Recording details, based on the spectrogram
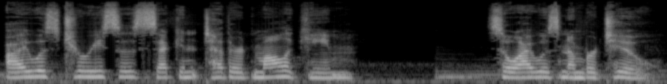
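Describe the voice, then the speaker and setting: A woman's voice: on the high side, flat delivery, moderate pace, fairly bright tone, faint music behind. A woman voicing an innocent, bookish young boy spirit in a video game, earnest and hesitant. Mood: hesitant, surprised. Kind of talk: video game cutscene acting.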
